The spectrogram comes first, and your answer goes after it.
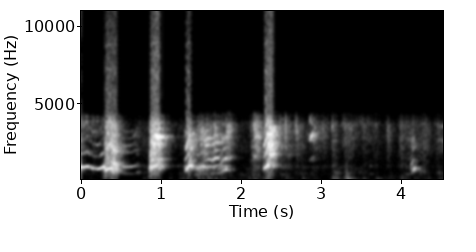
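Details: Several loud barks from pet dogs reacting to squirrels, spaced roughly half a second apart, then trailing into quieter yips and whimpers.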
